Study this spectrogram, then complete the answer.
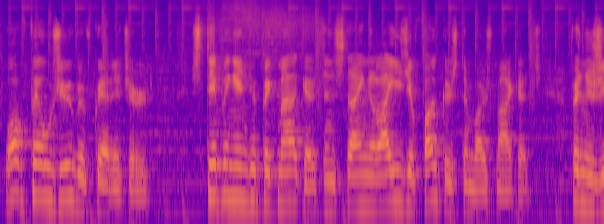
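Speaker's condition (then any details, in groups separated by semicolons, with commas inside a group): Cerebral palsy; speech therapy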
